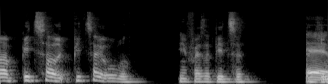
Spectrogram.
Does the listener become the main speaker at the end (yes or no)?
yes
